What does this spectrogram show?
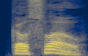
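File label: "go-slow", American English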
